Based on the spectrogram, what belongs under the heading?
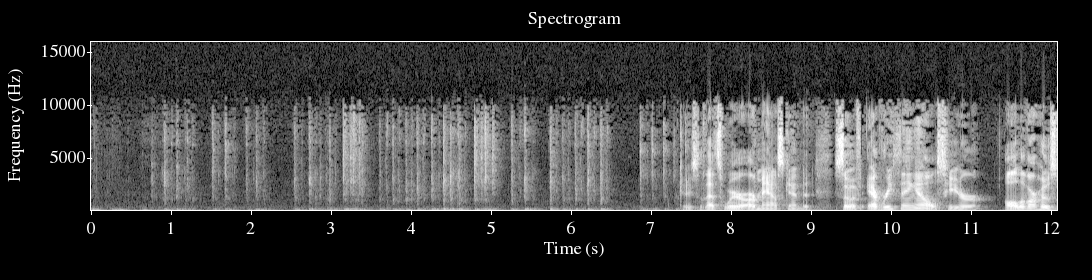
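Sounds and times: computer keyboard typing: 0:00.0 - 0:07.4.

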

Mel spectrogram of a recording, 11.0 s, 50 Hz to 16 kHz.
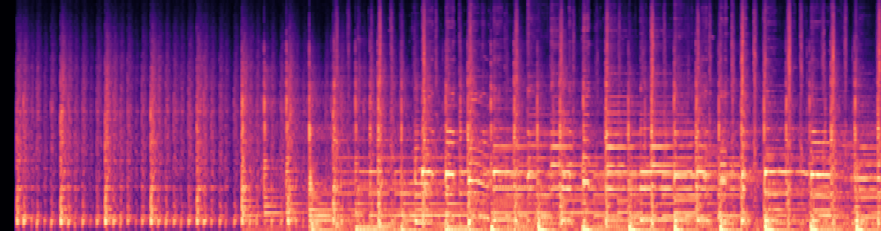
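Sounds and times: snare drum beat: 0:00.2 - 0:11.0
guitar notes: 0:03.2 - 0:11.0
bass notes: 0:03.3 - 0:11.0.

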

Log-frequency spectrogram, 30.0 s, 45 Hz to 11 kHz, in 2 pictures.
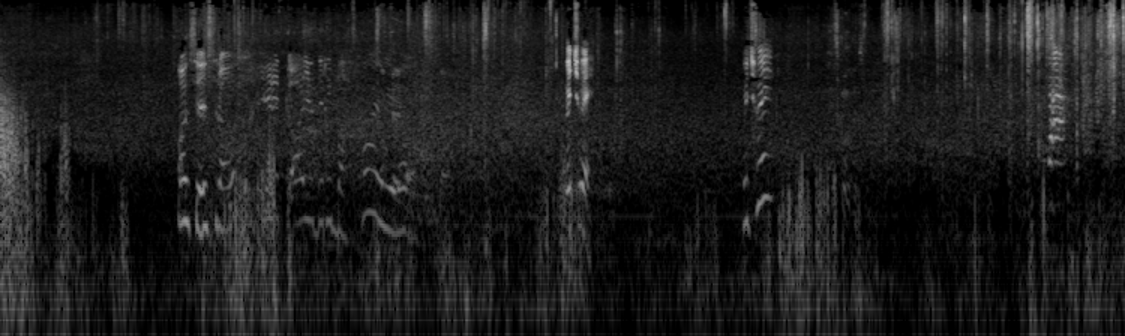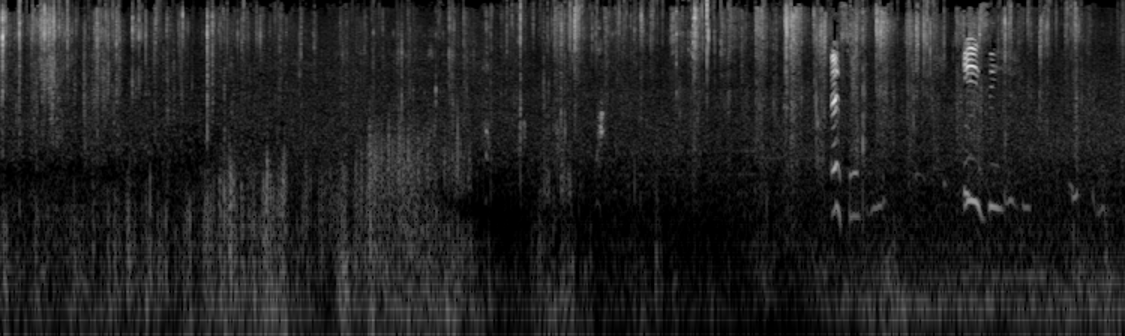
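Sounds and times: footsteps on gravel: 0:01.2 - 0:09.8, 0:11.4 - 0:30.0.

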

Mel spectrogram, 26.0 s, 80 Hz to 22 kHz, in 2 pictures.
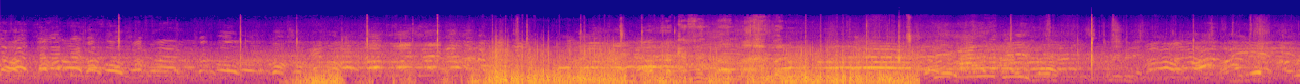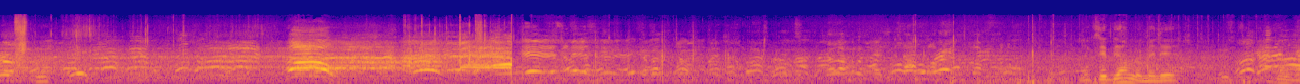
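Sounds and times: people shouting and calling out: 0:00.0 - 0:26.0.

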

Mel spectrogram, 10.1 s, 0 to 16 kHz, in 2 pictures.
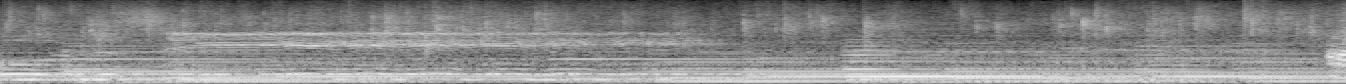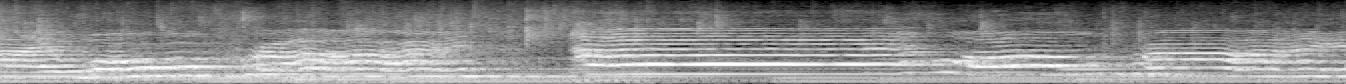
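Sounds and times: shower water spraying on tiles: 0:00.0 - 0:10.0.

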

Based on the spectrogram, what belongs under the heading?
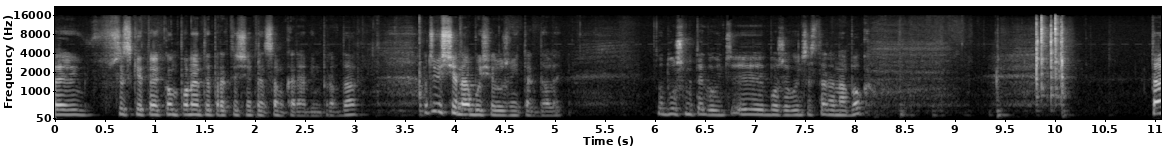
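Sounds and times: rifle action metallic clicks: 0:09.8 - 0:10.2.

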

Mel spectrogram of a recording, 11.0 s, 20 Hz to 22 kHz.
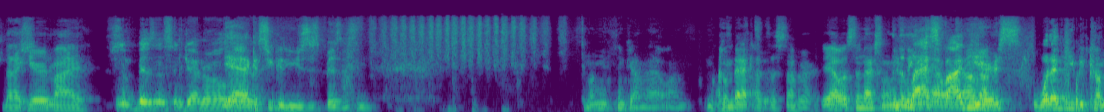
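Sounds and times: hands rubbing together: 0:03.1 - 0:05.8.

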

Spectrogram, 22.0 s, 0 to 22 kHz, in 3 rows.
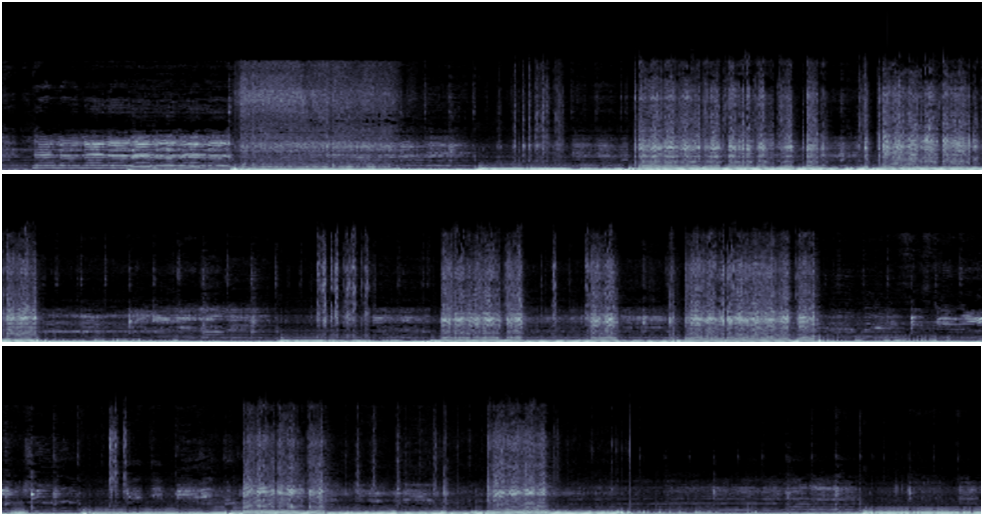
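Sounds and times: bass-heavy music from speaker: 0:00.0 - 0:22.0.

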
